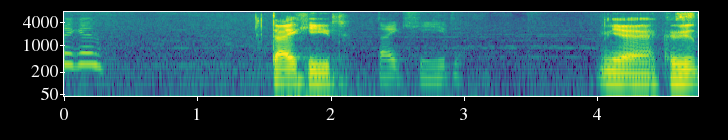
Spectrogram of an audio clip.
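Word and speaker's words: Dhyck Heed: Dyke Heed.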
